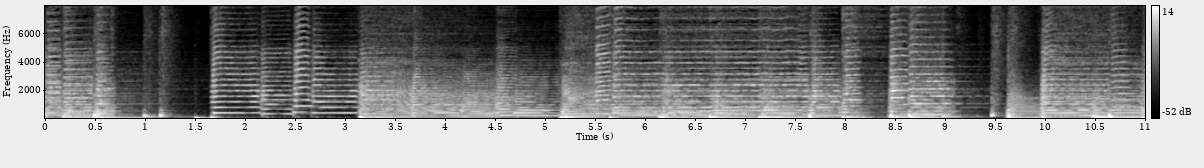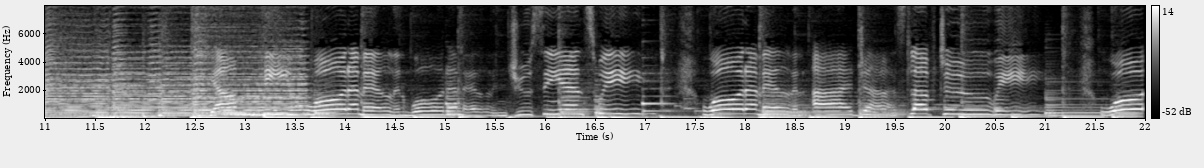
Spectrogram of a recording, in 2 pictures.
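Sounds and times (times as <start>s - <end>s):
jazz music: 0.0s - 21.9s.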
